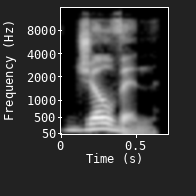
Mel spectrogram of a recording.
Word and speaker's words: joven: For young, we use joven, J-O-V-E-N.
